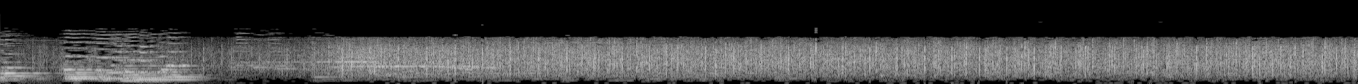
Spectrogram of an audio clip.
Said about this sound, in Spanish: Vamos a extender el aplauso saludando a Patricio Bartón.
